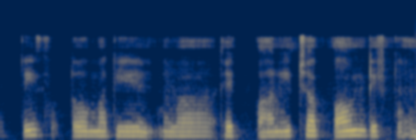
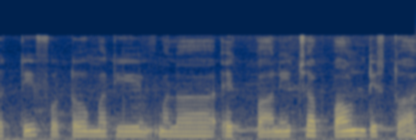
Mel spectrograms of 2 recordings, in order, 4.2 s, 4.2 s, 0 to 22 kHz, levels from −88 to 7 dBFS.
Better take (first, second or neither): second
